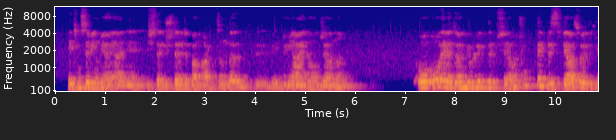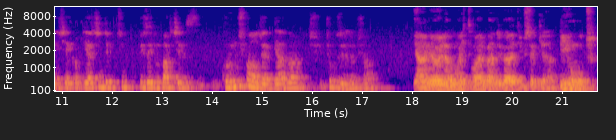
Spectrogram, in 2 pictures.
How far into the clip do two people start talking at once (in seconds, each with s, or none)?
none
